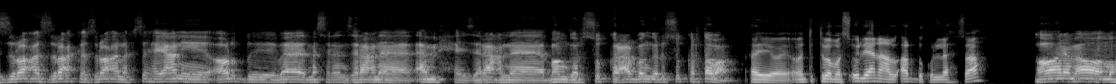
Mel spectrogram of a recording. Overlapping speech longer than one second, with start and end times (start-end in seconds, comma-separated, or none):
none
